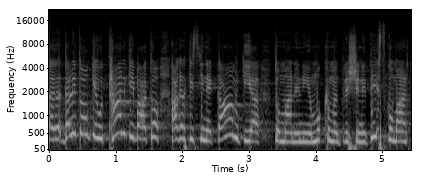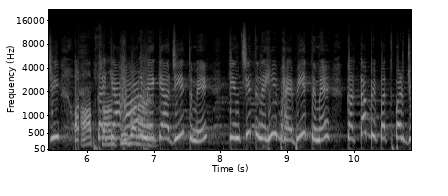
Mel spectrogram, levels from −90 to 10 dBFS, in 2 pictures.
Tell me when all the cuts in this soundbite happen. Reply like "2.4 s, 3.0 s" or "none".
5.8 s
